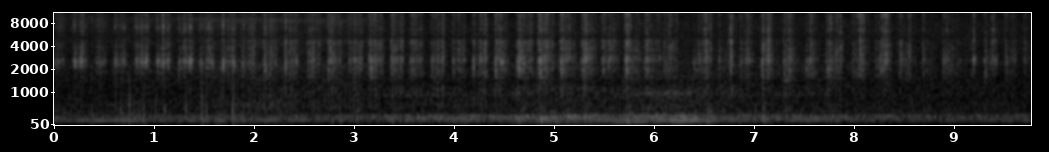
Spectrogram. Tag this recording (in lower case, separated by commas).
writing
